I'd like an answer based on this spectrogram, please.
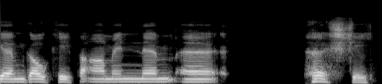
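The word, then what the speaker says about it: Pécsi: So um we brought a young um goalkeeper Armen um uh Persi or Perchie as he's pronounced for I think we paid 1.5 million 2 million uh from the Hungarian team that he was playing for.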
